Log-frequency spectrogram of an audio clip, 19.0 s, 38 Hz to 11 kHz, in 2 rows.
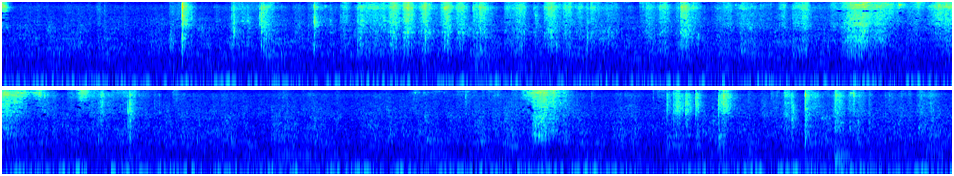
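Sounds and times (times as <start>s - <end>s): plastic bag rustling: 1.8s - 11.1s.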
